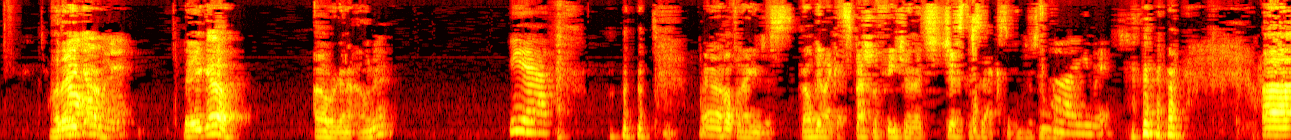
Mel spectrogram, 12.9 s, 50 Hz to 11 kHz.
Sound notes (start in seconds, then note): 0.0 laughs; 6.1 laughs; 11.3 laughs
